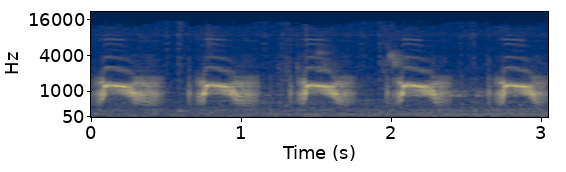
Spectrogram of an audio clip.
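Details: A vocal local zebra dove calls to its companions with five rounded, arching coo notes in a steady rhythm, roughly one every 0.6 seconds.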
